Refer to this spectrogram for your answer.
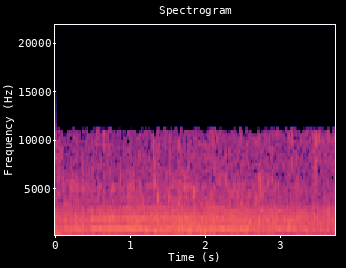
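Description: A large audience claps steadily throughout for singers after a night of singing, a dense, continuous wash of applause with no voices standing out.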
